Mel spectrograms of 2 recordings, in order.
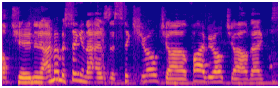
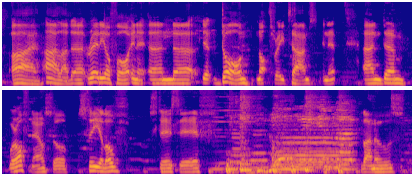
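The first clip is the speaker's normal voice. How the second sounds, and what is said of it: Put-on northern English accent. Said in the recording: “your northern accent ... Your Radio 4 northern accent”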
